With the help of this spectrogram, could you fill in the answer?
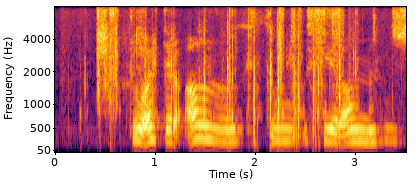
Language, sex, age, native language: Icelandic, other, 11, Icelandic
